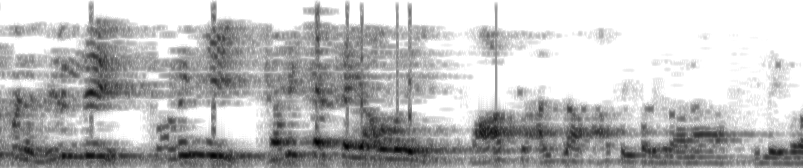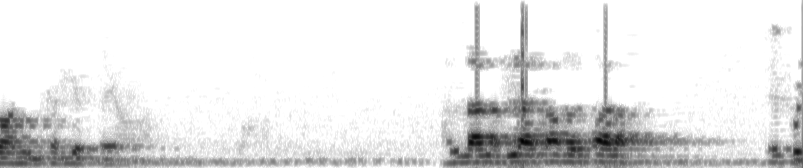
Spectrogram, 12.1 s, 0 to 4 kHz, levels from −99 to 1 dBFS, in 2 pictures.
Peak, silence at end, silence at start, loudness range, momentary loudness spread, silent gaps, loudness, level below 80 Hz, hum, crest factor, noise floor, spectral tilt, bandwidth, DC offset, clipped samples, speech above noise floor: 0 dBFS; 0 s; 0 s; 13 LU; 19 LU; none; -14 LUFS; -54 dBFS; none; 16 dB; -65 dBFS; -9.5 dB/octave; 4 kHz; under 0.1%; 0.3%; 51 dB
